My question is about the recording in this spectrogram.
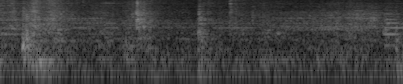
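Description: Faint knocks and rustling of a pair of ankle boots being set back on a low closet shelf, a few soft taps in the first second.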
